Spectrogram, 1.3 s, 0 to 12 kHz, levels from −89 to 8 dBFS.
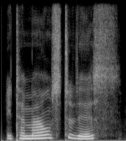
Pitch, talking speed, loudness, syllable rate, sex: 240 Hz, 190 wpm, -15 LUFS, 4.4 syllables/s, female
